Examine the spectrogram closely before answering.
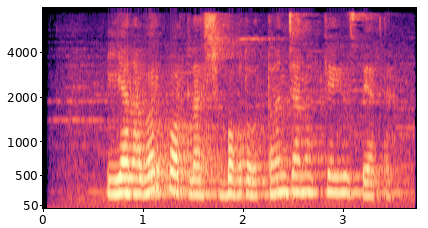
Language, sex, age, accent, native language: Uzbek, female, 19-29, Namangan, Uzbek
